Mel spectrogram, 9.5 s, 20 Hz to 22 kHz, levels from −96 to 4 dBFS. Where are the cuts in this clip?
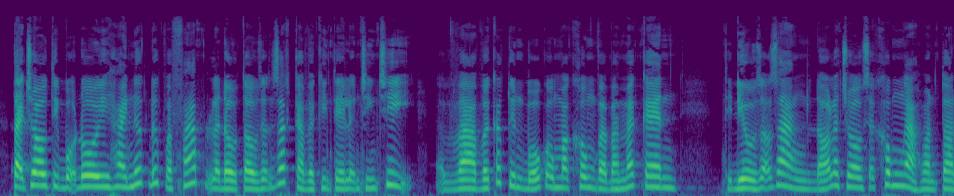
none

